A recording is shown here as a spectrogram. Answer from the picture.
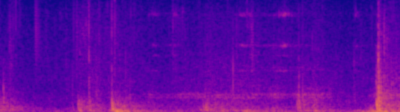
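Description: Footsteps on a hard tiled floor: a few separate, sharp knocks, the loudest near the end.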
